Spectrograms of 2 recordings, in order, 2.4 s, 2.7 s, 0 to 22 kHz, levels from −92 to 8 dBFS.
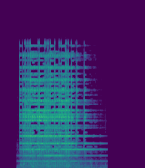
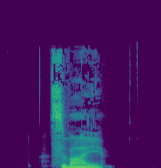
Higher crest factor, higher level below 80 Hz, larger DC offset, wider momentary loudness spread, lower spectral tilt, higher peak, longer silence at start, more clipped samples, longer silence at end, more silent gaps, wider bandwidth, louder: about the same, 20 dB vs 18 dB; second, -66 dBFS vs -40 dBFS; neither; about the same, 15 LU vs 13 LU; second, 3 dB/octave vs -4.5 dB/octave; second, -6 dBFS vs -2 dBFS; second, 0.35 s vs 0.85 s; neither; second, 0.7 s vs 0.95 s; neither; about the same, 17 kHz vs 16.5 kHz; second, -20 LUFS vs -17 LUFS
